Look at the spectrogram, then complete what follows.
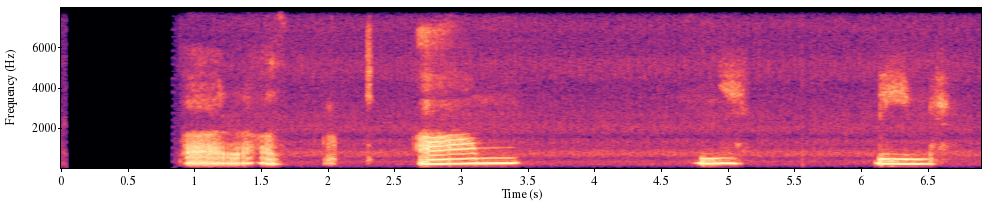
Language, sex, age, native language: Icelandic, female, 9, Icelandic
